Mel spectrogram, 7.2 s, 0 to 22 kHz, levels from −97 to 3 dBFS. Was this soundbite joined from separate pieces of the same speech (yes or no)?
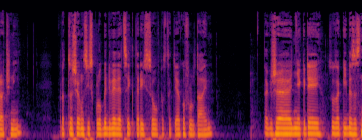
no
